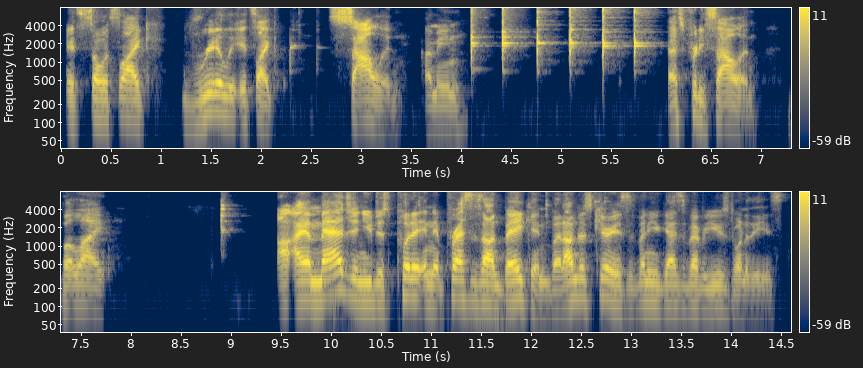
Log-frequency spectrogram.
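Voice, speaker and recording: This man speaks at a medium pitch and moderate pace, with long pauses, while casually hosting a livestream from home. Close to a desk mic in a wide room, he reads viewer comments, rambling and laughing often in a laid-back way.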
